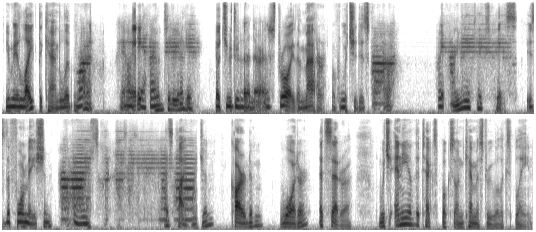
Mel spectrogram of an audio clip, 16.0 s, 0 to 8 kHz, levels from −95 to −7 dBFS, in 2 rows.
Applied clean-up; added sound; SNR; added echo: neural diffusion model UNIVERSE++.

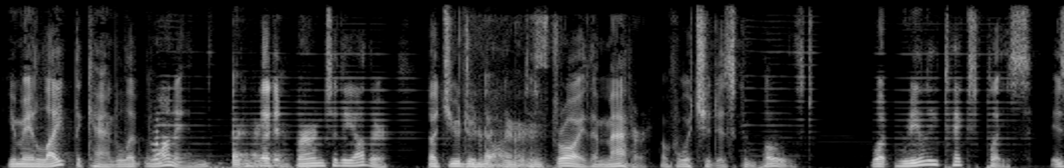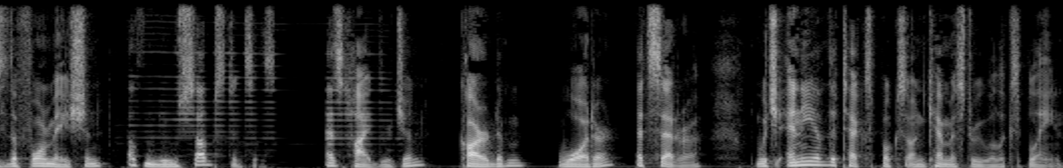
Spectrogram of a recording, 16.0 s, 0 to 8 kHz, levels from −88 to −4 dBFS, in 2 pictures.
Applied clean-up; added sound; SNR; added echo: neural mask model DeepFilterNet 3.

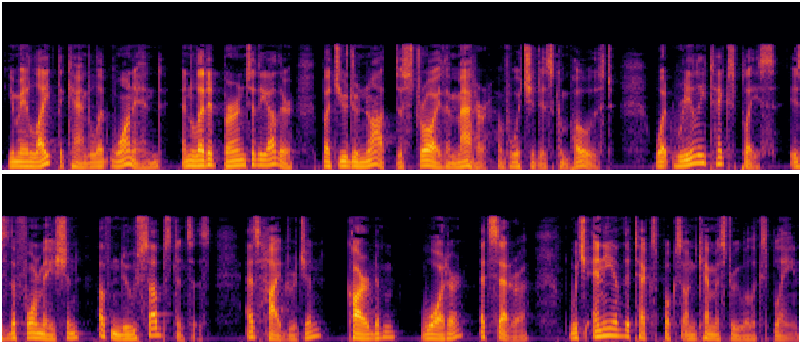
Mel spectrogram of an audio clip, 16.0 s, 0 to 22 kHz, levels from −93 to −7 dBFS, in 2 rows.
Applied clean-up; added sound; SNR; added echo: none; none; none; none.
